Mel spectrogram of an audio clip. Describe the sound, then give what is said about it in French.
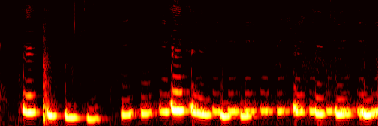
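A person vocally imitates a Senegal coucal's call: a fast, bubbling run of short, hollow hooting notes that dip in pitch, repeated steadily and fairly loud, with a brief pause after the opening notes. “Vous partez au Sénégal, par exemple, où il y a eh beaucoup On va travailler le coucal du Sénégal parce que c'est l'oiseau.”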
